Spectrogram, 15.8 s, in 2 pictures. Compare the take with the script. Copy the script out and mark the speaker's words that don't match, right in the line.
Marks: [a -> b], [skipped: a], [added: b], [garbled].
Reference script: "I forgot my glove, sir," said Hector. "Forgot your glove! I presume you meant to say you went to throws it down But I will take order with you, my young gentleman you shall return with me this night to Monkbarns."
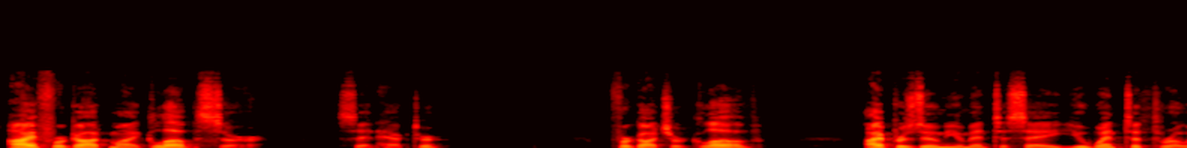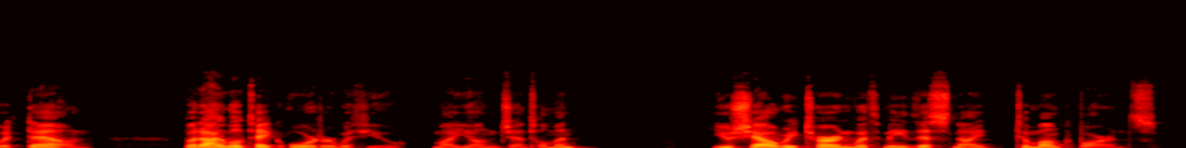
"I forgot my glove, sir," said Hector. "Forgot your glove! I presume you meant to say you went to [throws -> throw] it down But I will take order with you, my young gentleman you shall return with me this night to Monkbarns."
